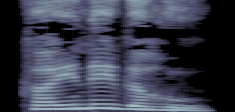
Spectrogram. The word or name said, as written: ಕೈನೆಗಹು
